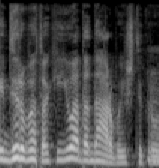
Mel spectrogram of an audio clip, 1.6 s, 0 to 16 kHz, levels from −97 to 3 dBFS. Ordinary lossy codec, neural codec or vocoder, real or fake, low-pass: AAC, 64 kbps; vocoder, 44.1 kHz, 128 mel bands every 256 samples, BigVGAN v2; fake; 14.4 kHz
